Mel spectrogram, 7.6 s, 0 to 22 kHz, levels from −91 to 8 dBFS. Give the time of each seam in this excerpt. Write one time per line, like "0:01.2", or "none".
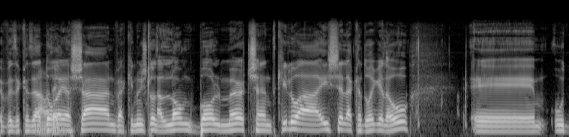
0:02.1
